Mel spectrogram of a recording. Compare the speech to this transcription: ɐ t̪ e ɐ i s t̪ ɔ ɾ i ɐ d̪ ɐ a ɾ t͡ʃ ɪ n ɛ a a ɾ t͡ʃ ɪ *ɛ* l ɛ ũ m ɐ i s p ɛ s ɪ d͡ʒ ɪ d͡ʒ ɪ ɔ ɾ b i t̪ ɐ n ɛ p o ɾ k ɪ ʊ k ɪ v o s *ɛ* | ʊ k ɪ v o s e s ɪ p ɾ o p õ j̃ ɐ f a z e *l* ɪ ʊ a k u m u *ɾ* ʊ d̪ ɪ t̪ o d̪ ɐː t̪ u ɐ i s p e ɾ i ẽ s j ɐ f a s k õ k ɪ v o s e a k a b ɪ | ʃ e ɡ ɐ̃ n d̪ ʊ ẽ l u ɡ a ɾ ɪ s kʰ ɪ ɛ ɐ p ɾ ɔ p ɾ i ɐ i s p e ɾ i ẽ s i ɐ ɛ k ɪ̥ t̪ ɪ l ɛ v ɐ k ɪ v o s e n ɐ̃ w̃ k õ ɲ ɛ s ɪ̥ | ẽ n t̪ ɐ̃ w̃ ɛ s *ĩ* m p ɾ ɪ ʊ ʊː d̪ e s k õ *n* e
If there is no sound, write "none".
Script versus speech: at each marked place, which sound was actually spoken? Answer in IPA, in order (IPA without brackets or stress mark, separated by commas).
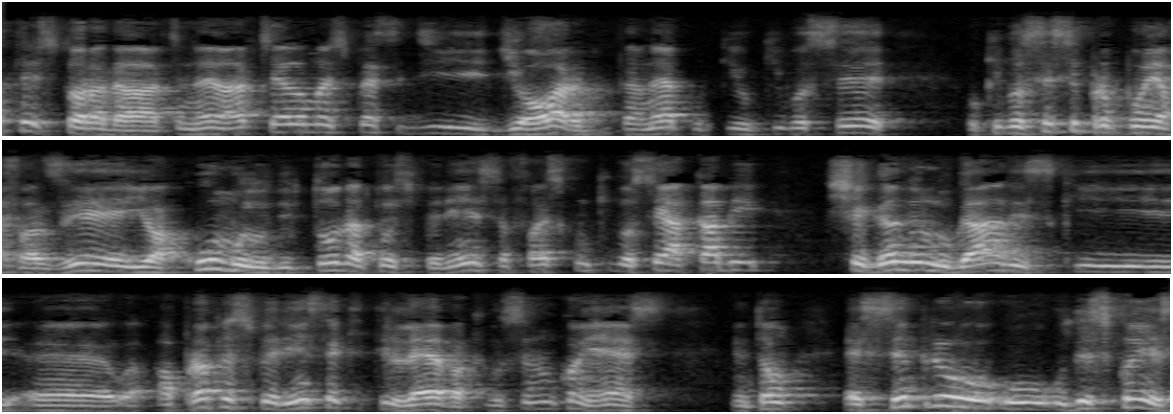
ɛ, e, ɾ, l, ẽ, ɲ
